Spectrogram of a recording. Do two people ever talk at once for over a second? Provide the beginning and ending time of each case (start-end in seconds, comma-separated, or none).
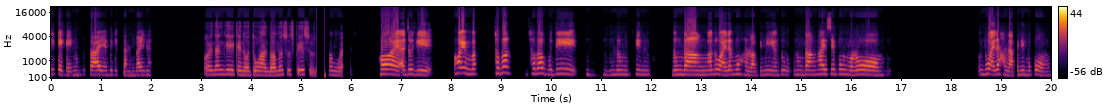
none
